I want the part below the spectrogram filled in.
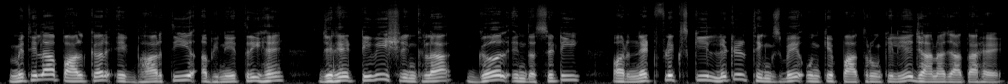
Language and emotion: Hindi, neutral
